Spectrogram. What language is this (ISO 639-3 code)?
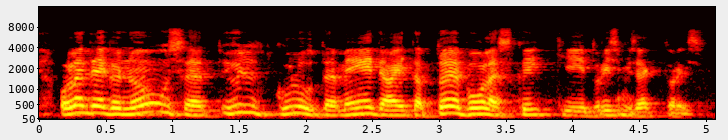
est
